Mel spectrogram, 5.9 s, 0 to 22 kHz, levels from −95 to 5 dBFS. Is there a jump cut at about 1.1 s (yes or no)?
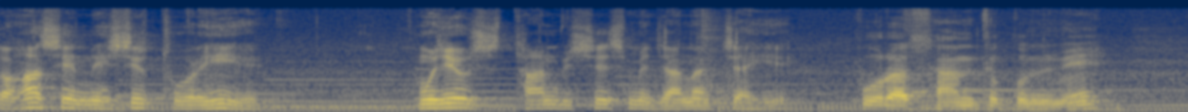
no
